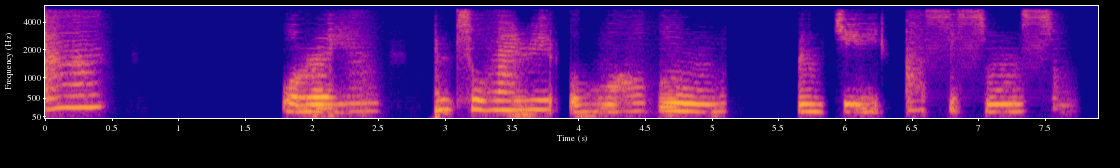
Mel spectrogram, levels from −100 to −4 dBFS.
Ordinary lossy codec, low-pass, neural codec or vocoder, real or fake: none; 5.4 kHz; codec, 44.1 kHz, 0.9 kbps, DAC; fake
